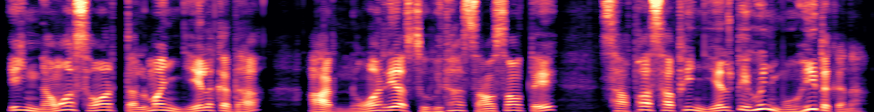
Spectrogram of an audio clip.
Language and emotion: Santali, happy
